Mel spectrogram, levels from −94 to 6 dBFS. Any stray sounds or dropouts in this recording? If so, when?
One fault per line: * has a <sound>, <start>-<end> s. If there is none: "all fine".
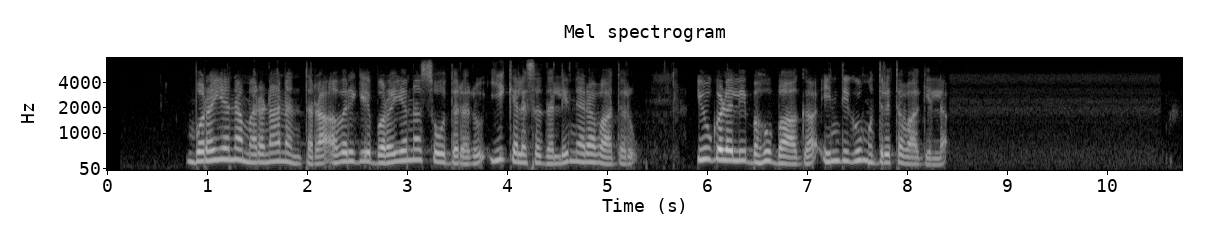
all fine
